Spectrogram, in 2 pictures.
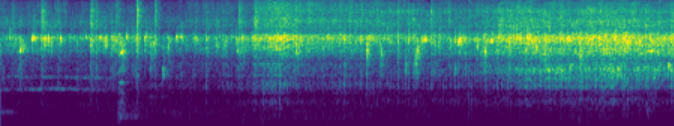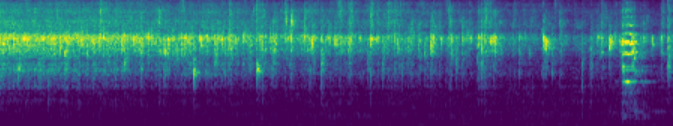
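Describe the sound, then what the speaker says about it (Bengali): Bay leaf, dried chili, sugar and cumin sizzle steadily in hot oil, a loud continuous crackling hiss with occasional sharp pops and stirring clinks, no voices. "এই তেলের মধ্যে ফোড়ন দিয়ে দিচ্ছি তেজপাতা, শুকনো লঙ্কা আর চিনি,"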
